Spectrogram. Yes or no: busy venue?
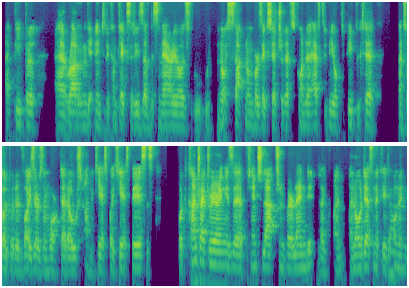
no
